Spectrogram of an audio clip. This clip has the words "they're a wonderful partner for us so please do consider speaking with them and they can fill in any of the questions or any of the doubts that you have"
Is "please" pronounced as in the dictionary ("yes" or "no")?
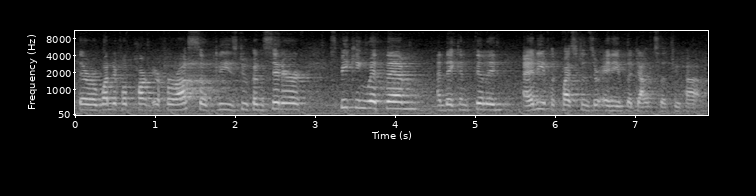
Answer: yes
